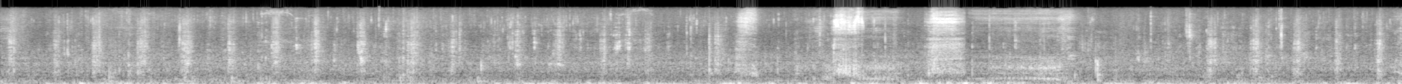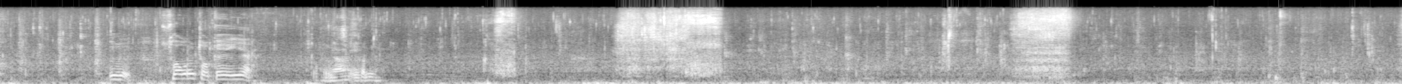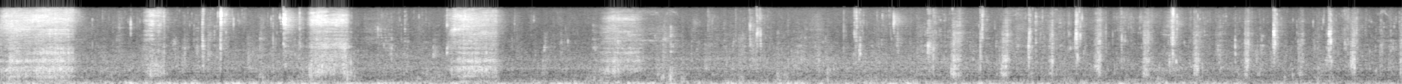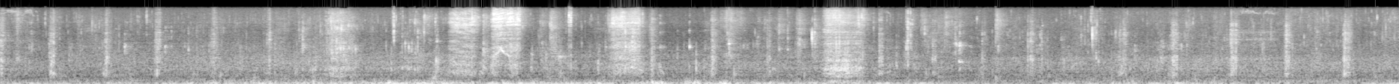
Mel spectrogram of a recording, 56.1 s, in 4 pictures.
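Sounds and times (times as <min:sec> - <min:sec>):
chewing: 0:00.0 - 0:56.0
noodle slurping: 0:07.3 - 0:10.9, 0:20.2 - 0:21.4, 0:24.1 - 0:24.9, 0:28.0 - 0:28.9, 0:30.8 - 0:31.6, 0:32.5 - 0:33.2, 0:48.1 - 0:48.6, 0:50.2 - 0:51.0.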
